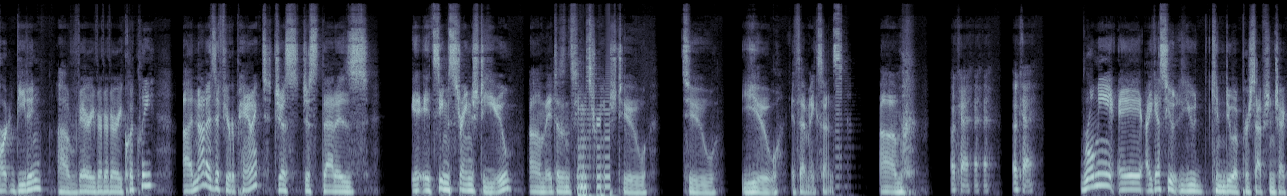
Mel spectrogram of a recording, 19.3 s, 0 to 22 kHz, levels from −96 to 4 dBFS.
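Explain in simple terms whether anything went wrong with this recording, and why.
Repeated frames occur at 1.49 s (just after "beating uh very"), 3.44 s, 14.59 s and 18.30 s. A short piece of stored speech, about 46 to 139 ms long, was played again, once or twice, so the speech stutters and the clip grows longer by those replays.

Robotic sound from repeated short buffers turns the speech into a stiff, metallic buzz at 8.65 to 9.15 s (between "it doesn't" and "to to you if") and at 12.54 to 13.03 s. New audio likely arrived too slowly, so the player kept looping its last 5 ms, dropping most of the real speech and forcing a steady 200 Hz hum.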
